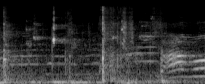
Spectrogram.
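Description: Badminton rally on a wooden hall floor: three sharp knocks about half a second apart from racket strikes on the shuttlecock and players' shoes landing on the floor, then a player's shout near the end.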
